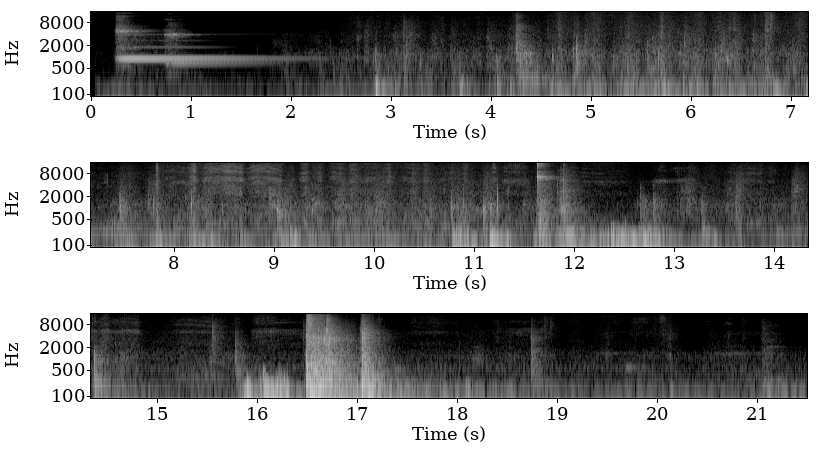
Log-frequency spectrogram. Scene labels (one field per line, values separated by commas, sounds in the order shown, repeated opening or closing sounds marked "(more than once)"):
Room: stairwell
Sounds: bell ringing, footsteps, door (more than once)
